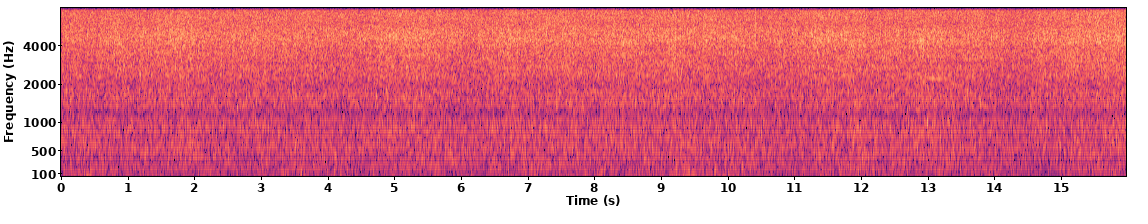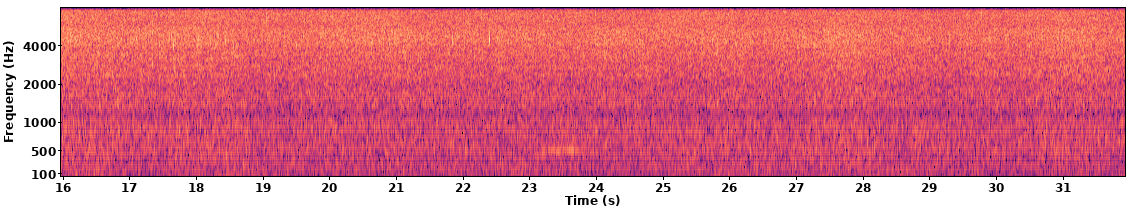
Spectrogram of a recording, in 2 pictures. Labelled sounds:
13.0	13.2	humpback whale, 2.2 to 2.3 kHz

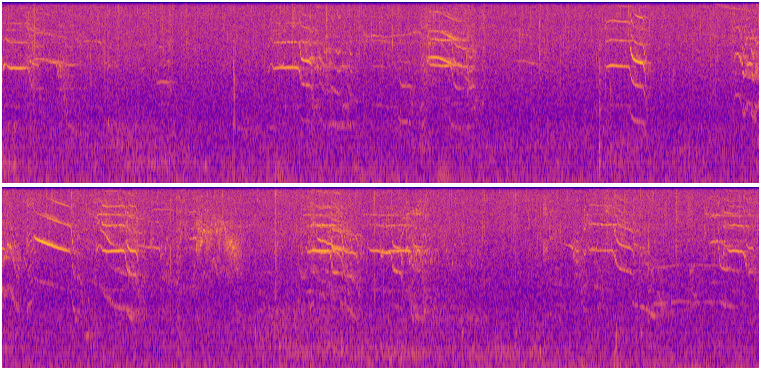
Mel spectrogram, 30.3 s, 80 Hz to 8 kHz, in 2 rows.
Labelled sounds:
0.0	2.0	killer whale, northern resident, G clan, 2.0 to 5.9 kHz
3.1	3.4	killer whale, northern resident, G clan, 1.9 to 2.4 kHz
5.3	9.4	killer whale, northern resident, G clan, 0.91 to 7.0 kHz
10.3	10.8	killer whale, northern resident, G clan, 3.0 to 3.3 kHz
12.0	13.0	killer whale, northern resident, G clan, 0.91 to 7.6 kHz
14.2	19.0	killer whale, northern resident, G clan, 0.78 to 7.9 kHz
21.2	23.6	killer whale, northern resident, G clan, 0.78 to 6.2 kHz
26.4	30.1	killer whale, northern resident, G clan, 0.81 to 6.3 kHz

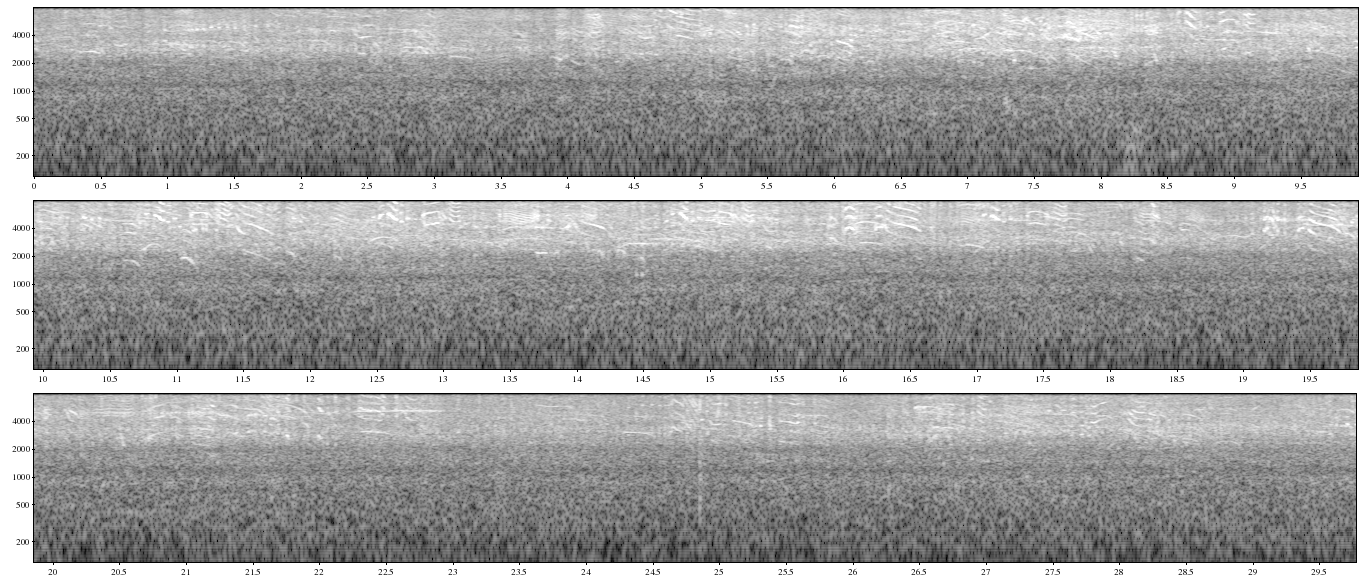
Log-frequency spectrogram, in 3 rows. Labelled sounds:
2.7	2.9	Pacific white-sided dolphin, 4.4 to 4.8 kHz
4.7	5.0	Pacific white-sided dolphin, 4.3 to 7.5 kHz
7.3	7.9	Pacific white-sided dolphin, 2.5 to 4.2 kHz
8.8	9.1	Pacific white-sided dolphin, 3.3 to 3.7 kHz
10.0	10.7	Pacific white-sided dolphin, 4.8 to 6.4 kHz
14.3	15.2	Pacific white-sided dolphin, 2.4 to 5.3 kHz
16.1	16.6	Pacific white-sided dolphin, 3.6 to 6.3 kHz
17.5	17.8	Pacific white-sided dolphin, 4.9 to 5.4 kHz
18.8	19.1	Pacific white-sided dolphin, 3.2 to 3.4 kHz
19.4	19.8	Pacific white-sided dolphin, 3.7 to 6.2 kHz
21.3	21.6	Pacific white-sided dolphin, 5.1 to 6.1 kHz
22.2	22.9	Pacific white-sided dolphin, 2.9 to 6.3 kHz
23.6	24.6	Pacific white-sided dolphin, 2.8 to 6.1 kHz
25.1	25.8	Pacific white-sided dolphin, 3.5 to 4.9 kHz

